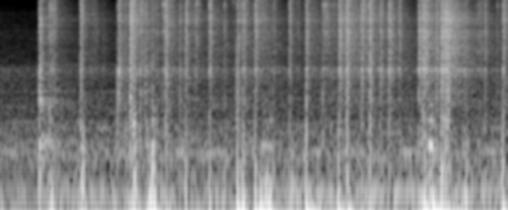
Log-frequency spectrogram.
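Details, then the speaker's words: MIG/MAG welding with pure carbon dioxide shielding gas instead of an argon mix: harsh, irregular crackling and popping rather than a smooth sizzle, meaning excessive weld spatter. "This is not the perfect sound. So if we use carbon dioxide only, this only happens."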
